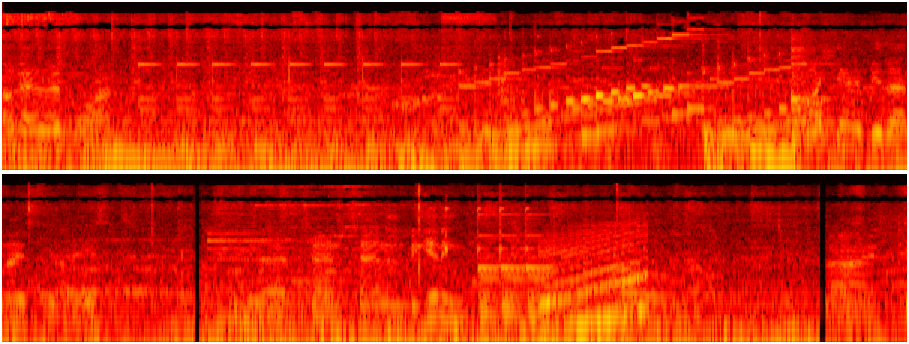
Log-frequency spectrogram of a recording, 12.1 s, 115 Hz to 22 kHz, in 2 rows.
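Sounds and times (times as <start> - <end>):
video poker machine beeps: 0.7 - 6.0, 9.1 - 10.4
electronic tones climbing in pitch: 1.2 - 6.0, 9.2 - 10.4.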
